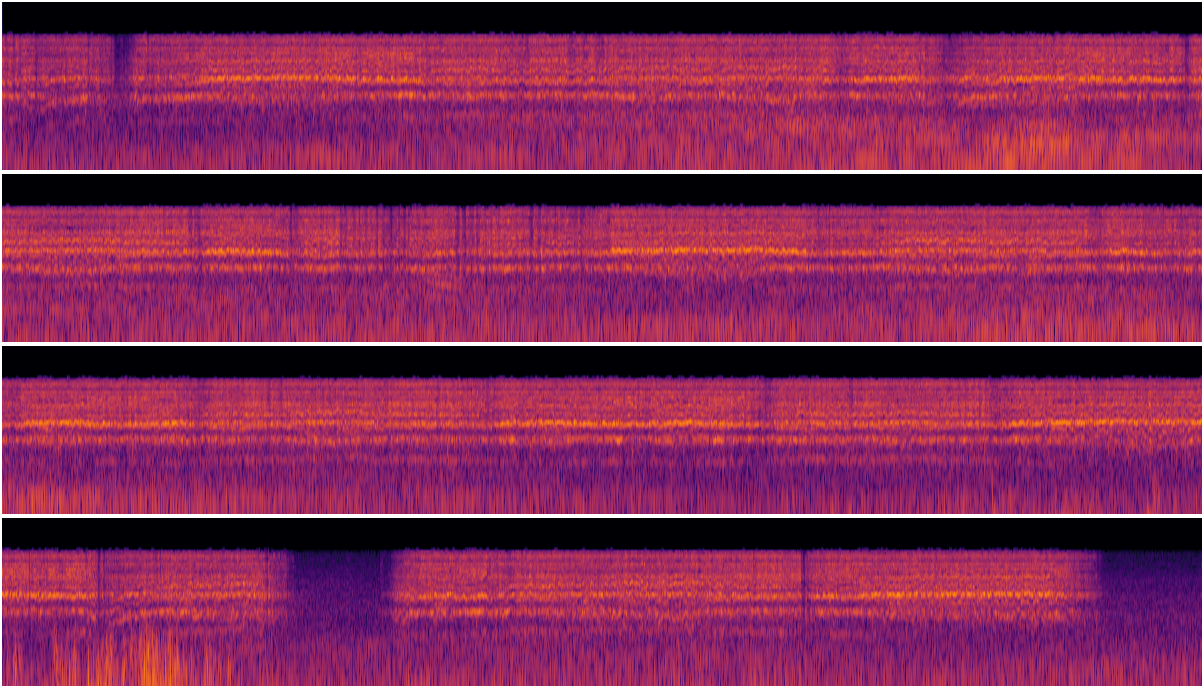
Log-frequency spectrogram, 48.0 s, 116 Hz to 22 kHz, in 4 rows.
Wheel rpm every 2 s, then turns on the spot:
110, 150, 160, 160, 130, 150, 160, 160, 160, 160, 160, 160, 160, 160, 160, 160, 160, 160, 130, 100, 130, 160, 160, 40.
none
